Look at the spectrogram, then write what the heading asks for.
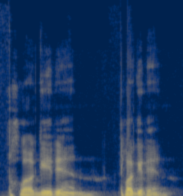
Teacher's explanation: The T in it changes to a fast D.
